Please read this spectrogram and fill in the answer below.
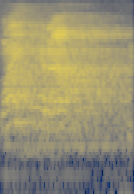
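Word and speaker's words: ויקרא: A sua pronúncia no hebraico significa o silê, vaikra, e significa e chamou, ok?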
